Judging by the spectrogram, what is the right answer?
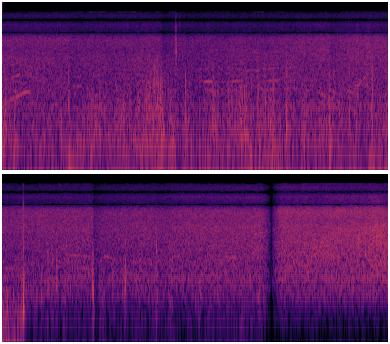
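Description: Strong sea wind buffeting the microphone over the rush of surf breaking on the beach. About three seconds in the low rumble of the wind cuts out suddenly, leaving the hiss of the surf.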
